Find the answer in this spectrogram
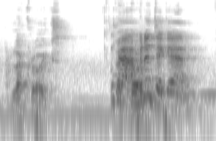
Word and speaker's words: LaCroix: it was yesterday because we thought it was um French and fancy but it's actually LaCroix yeah I'm gonna dig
